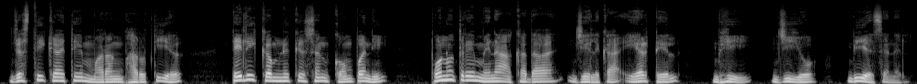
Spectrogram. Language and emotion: Santali, neutral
